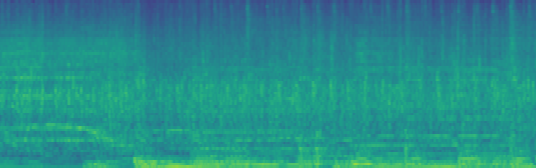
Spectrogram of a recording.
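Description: Live big band playing an instrumental passage, brass section, electric guitar and drums, with sustained bass notes, while the audience applauds.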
